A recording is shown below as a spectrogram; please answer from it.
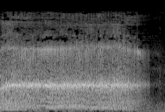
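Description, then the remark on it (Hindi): A lion's roar, one long, loud, rough growl held steady for nearly three seconds before it quickly tails off, as the lion chases a deer that has jumped across a river. No one speaks. “As it was just over river, the lion began to roar.”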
